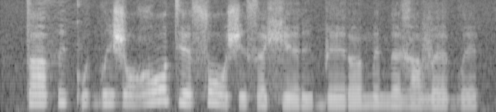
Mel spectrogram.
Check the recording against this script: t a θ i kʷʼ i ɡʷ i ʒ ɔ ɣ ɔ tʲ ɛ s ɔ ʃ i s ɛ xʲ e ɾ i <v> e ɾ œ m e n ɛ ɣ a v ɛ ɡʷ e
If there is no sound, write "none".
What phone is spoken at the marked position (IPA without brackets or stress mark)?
b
